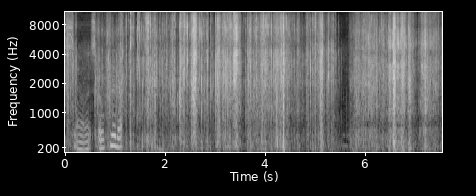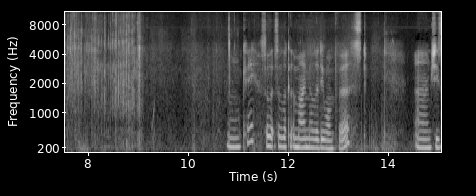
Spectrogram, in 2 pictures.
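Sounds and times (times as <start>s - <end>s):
plastic bag crinkling: 0.0s - 9.2s.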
